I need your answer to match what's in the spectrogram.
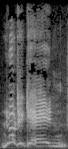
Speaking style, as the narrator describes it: shouted suddenly

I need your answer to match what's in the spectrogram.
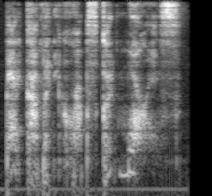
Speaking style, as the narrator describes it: Penelope whispered to Pearson

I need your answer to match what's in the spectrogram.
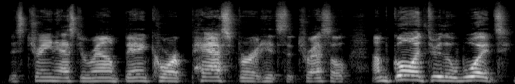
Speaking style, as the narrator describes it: yelled Jake

